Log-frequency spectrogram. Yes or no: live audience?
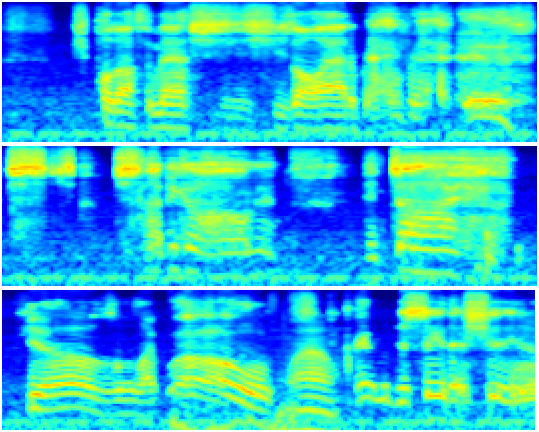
no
